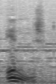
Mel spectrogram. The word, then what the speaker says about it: Inge: Inge, or Ing, I think it's pronounced.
